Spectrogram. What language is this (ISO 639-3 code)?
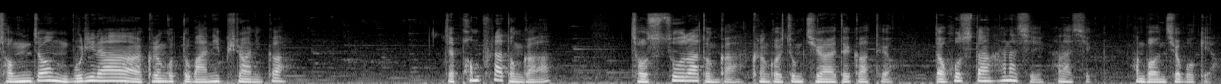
kor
